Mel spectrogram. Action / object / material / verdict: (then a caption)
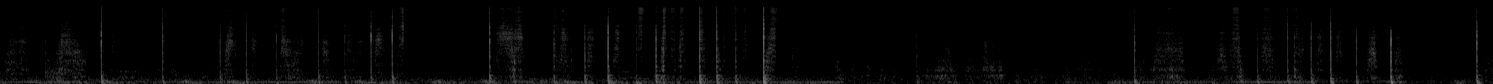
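scrape / paperback book with matte card cover / card / none. A fingertip traces the outlines of a figure in the photo on the matte card cover of a paperback book. The result is soft, dry scratching and rubbing, broken by many brief, bright taps and clicks, over a faint low hum.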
